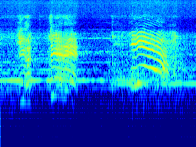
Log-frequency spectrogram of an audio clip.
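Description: Animated-film soundtrack: a steady held synth note, with about three short high-pitched sounds over it, each sliding down in pitch.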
